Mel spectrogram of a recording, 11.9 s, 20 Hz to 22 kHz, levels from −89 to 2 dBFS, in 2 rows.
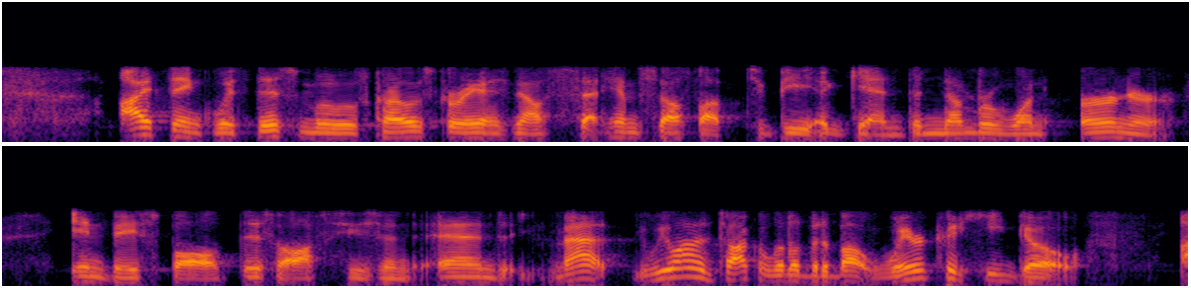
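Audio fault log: Throughout: G.723.1 codec, heavy damage. At 6.3 kbit/s, its long frames and slowly updated voice model blur consonants and roughen the speech, and nothing passes above 3.8 kHz.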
